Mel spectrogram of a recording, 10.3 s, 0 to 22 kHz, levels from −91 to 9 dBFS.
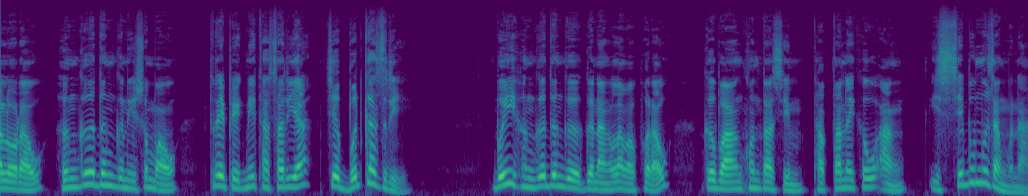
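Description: No technical faults can be heard anywhere in the speech recording, with the signal holding steady throughout.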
